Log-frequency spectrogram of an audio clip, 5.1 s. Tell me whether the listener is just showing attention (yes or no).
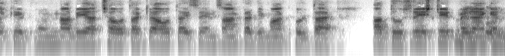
yes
